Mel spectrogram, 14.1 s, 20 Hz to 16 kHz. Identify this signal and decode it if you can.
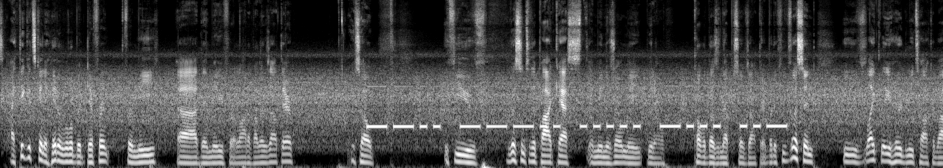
Morse code, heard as a keyed tone, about 12 wpm, 880 Hz, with radio static and speech in English. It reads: Z85BU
